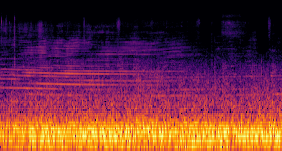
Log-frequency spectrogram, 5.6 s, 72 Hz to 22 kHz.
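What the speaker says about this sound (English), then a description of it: "low pass of the 35cc juice stuka" A radio-controlled Stuka dive-bomber model with a DLE 35cc gas engine makes a low pass overhead, its steady buzzing drone loud and continuous throughout with a rising and falling whine as it flies by.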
